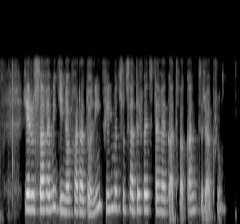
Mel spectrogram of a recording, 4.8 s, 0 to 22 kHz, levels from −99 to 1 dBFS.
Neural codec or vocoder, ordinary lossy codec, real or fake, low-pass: vocoder, 24 kHz, 100 mel bands, Vocos; Opus, 16 kbps; fake; 7.2 kHz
